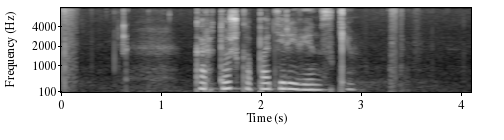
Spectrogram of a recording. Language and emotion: Russian, neutral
